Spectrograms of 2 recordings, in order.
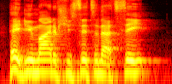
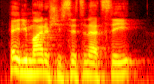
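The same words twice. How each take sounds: First: It sounds hard and commanding, like a cop. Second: It sounds even and neutral, neither hard nor pleading. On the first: "Rapport breaking is like a cop"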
